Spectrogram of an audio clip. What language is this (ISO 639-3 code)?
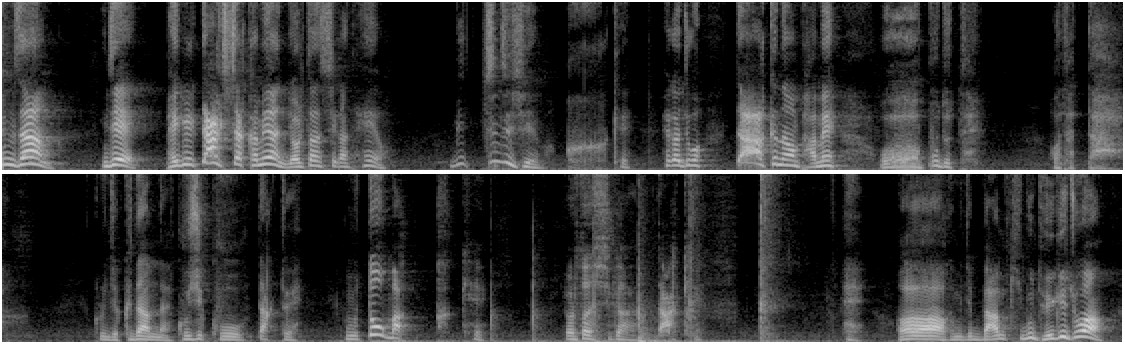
kor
